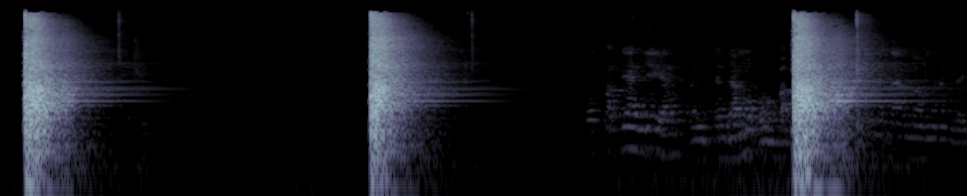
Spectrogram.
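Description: Pistol shots ring out loudly, one at a time, with a short echo in an enclosed room.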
